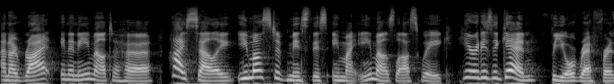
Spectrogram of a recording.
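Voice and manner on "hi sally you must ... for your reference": ordinary talk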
